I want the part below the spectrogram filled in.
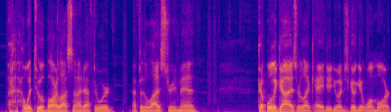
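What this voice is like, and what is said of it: Slightly raspy voice. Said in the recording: “if my voice is a little raspy,”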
